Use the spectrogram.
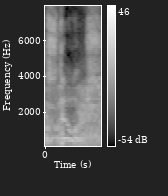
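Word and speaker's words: Steelers: I call them Stillers. That's the way they pronounce it. Stillers. Yeah, they don't know what an E is in Pittsburgh. There's no such thing in the alphabet. There's only 25 letters. E is missing.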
